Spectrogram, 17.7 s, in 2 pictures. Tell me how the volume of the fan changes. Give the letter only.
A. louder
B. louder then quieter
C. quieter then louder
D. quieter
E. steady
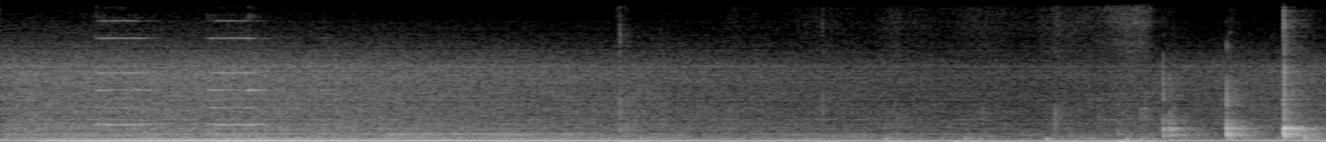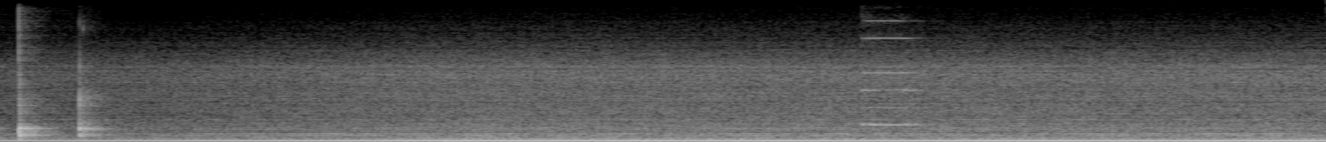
C.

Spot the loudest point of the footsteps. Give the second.
9 s.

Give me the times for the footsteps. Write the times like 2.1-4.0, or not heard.
3.9-9.4.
